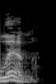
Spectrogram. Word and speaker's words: limb: LIM is still limb, even though the B is silent.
